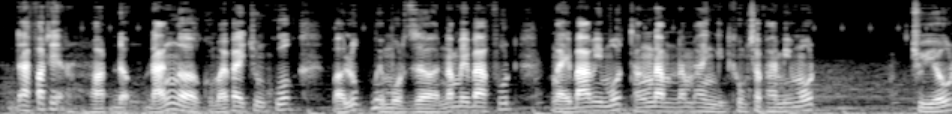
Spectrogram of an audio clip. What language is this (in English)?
Vietnamese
